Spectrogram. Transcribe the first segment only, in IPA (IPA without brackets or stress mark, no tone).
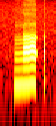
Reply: ŋ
